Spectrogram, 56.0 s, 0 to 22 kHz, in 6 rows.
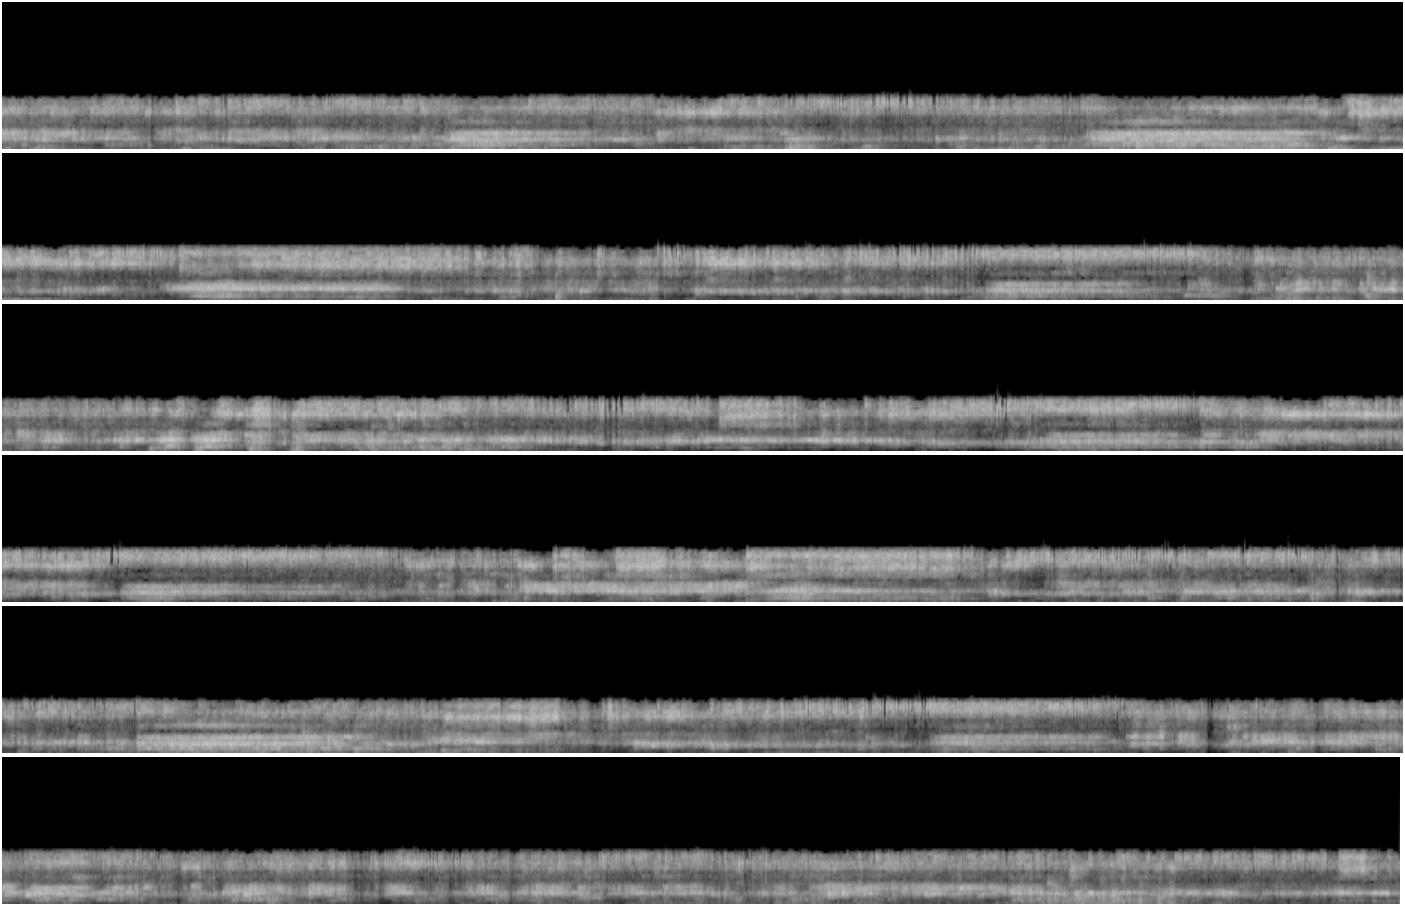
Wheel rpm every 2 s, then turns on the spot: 120, 110, 110, 110, 120, 110, 120, 110, 110, 110, 110, 120, 120, 120, 110, 110, 120, 120, 120, 120, 110, 110, 120, 110, 110, 110, 120, 120.
none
